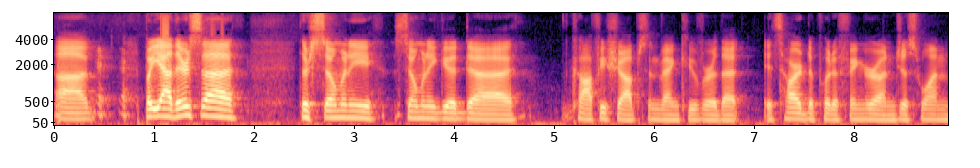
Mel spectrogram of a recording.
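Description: A plain, everyday voice from a man with a Canadian accent, medium pitch, ordinary pitch variation and a moderate pace, on a very clean recording with a silent background. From Canada. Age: 30s. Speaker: professional triathlete. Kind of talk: interview.

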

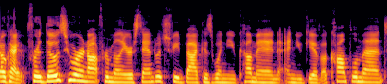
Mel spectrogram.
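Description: A woman with a plain, everyday voice, a fairly quick pace, ordinary pitch variation and a quiet background. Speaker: podcast host. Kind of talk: casual conversational podcast chat.

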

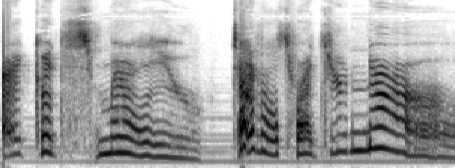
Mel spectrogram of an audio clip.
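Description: A squeaky, high-pitched put-on character voice speaks at a very slow pace. Faint music sits in the background. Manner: menacing interrogating.

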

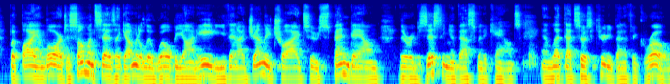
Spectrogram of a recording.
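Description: A dark, mellow tone with an American accent, fairly quick pace and fairly even intonation. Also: man. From Philadelphia. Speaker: financial planner. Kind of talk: casual interview.

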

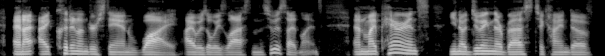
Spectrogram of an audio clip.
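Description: This man uses a normal speaking voice. He talks at a moderate pace and a medium pitch. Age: 30s. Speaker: cancer survivor and endurance athlete, life coach. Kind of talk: casual interview.

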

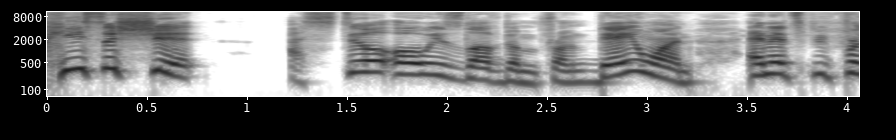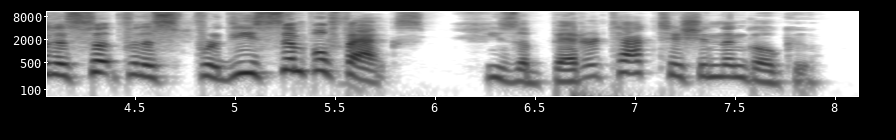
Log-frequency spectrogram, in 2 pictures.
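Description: A woman speaks at a fairly quick pace in a high voice with very wide pitch swings, recorded very cleanly against a silent background. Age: 20s. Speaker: podcast guest. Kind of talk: casual chat.

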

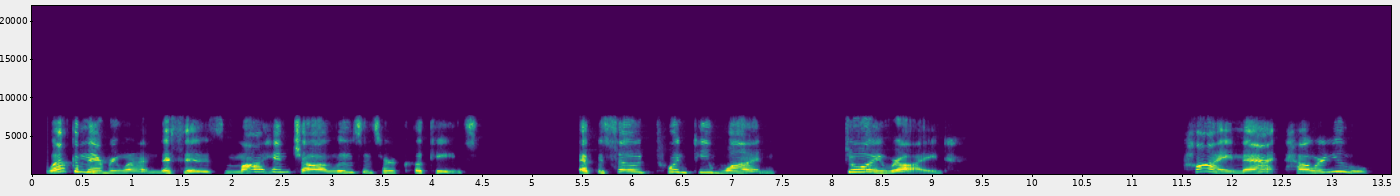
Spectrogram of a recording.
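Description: Putting on a robotic character voice, a woman speaks high-pitched at a very slow pace. Her long, frequent pauses break up the speech. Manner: robotic, stiff, affected.

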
